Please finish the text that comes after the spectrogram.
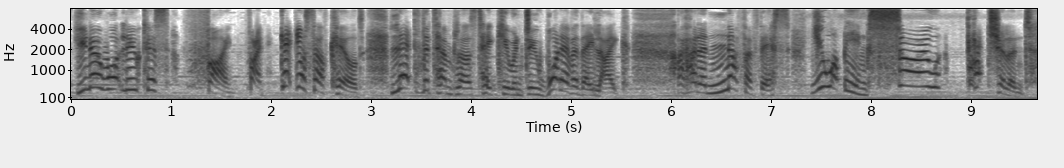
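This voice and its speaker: A woman's voice: high-pitched, wildly swooping pitch, moderate pace, fairly bright tone, soft background music, heavily acted. An actress playing an exasperated, protective young woman assassin in a video game audio log, scolding and pleading emphatically. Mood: angry.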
